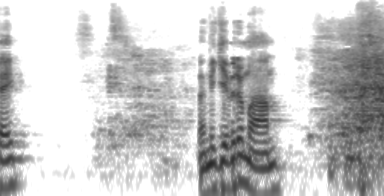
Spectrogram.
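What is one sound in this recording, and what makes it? A man speaks animatedly into a microphone on stage.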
